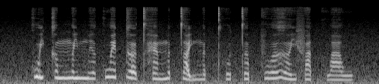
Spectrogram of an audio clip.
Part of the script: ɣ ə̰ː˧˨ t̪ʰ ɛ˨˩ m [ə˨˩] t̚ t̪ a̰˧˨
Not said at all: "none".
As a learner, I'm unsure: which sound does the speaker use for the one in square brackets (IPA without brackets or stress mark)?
ə˦˥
